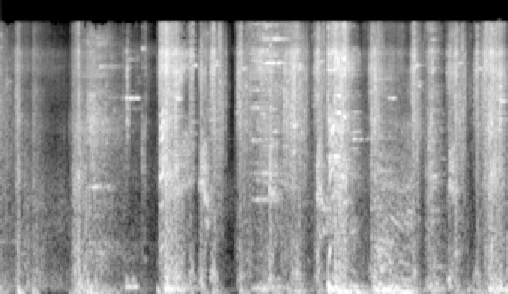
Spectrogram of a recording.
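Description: Magic blasts burst and crackle in quick succession.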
